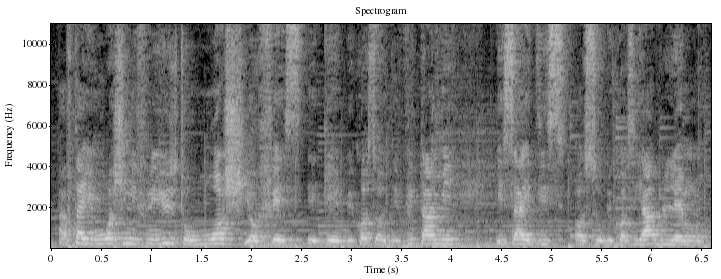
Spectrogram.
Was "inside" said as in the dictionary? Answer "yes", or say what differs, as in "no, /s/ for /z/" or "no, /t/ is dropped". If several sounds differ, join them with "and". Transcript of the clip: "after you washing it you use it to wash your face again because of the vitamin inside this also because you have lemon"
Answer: yes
